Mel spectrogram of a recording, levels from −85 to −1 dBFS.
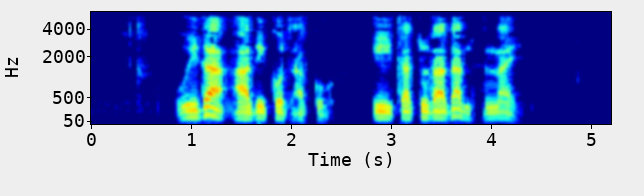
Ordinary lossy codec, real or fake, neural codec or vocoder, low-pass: MP3, 32 kbps; real; none; 5.4 kHz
